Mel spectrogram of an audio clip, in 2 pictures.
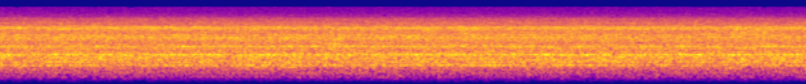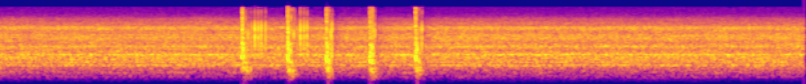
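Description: Five quick knocks on a door, spread over about a second a little past the middle, heard from the inside of the door over a steady loud hiss.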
